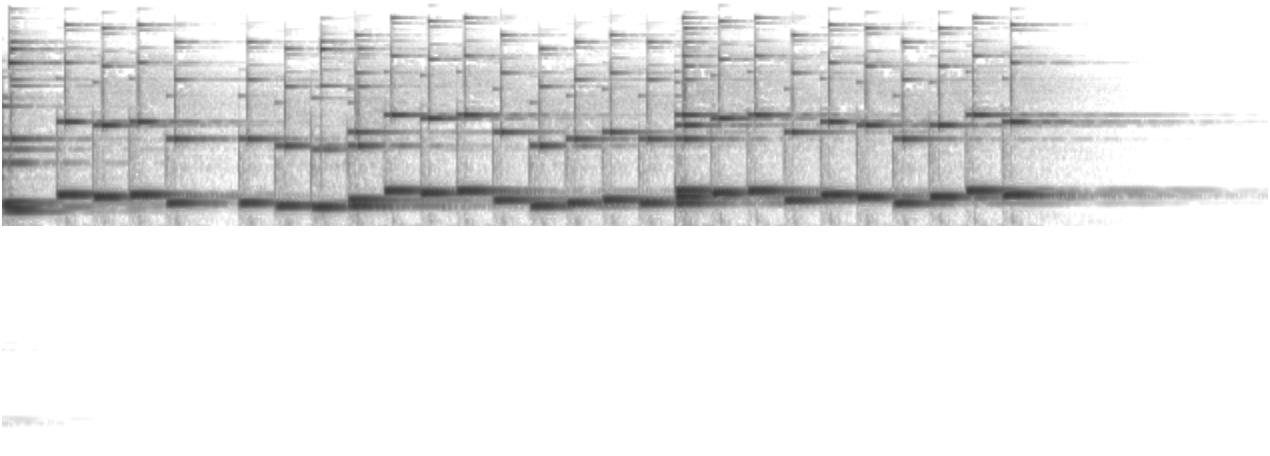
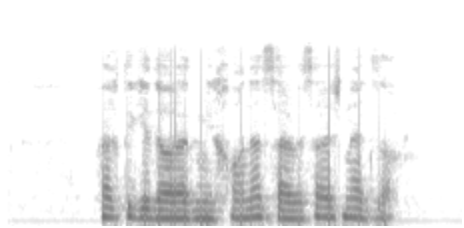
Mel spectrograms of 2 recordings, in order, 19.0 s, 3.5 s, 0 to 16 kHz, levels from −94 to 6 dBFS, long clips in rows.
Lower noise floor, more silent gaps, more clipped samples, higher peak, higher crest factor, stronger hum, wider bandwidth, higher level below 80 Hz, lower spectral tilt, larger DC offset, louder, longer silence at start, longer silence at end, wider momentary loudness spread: first, under -90 dBFS vs -84 dBFS; neither; neither; first, -6 dBFS vs -30 dBFS; about the same, 22 dB vs 18 dB; neither; first, 15 kHz vs 8 kHz; second, -76 dBFS vs -68 dBFS; second, 0 dB/octave vs -6.5 dB/octave; neither; first, -23 LUFS vs -47 LUFS; second, 0 s vs 0.75 s; first, 10.95 s vs 0.5 s; second, 6 LU vs 10 LU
